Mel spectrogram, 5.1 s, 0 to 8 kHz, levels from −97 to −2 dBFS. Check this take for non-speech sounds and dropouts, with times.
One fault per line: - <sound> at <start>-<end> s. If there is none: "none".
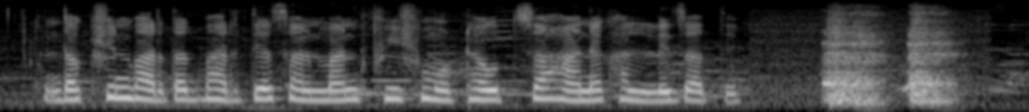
- throat clearing at 4.1-4.9 s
